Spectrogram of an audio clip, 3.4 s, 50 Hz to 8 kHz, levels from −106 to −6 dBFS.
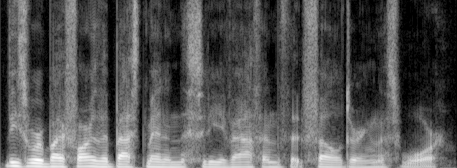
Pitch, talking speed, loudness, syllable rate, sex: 120 Hz, 295 wpm, -19 LUFS, 6.8 syllables/s, male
